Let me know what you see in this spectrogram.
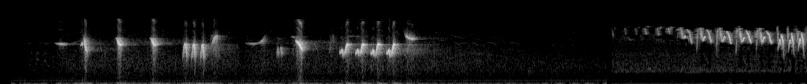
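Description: Small songbird singing: a string of short, sharp chirps, a pause of about two seconds, then a fast trill of quick repeated notes from about six seconds in.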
